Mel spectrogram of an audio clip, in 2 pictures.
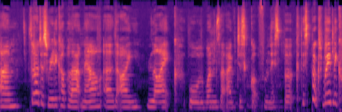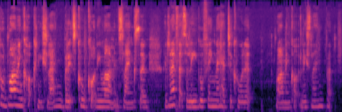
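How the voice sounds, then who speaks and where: A woman with a British accent talks at a moderate pace in a fairly high voice with ordinary pitch variation, and noticeable background noise is present. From England, Essex. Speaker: vlogger. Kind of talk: casual explainer vlog. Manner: hesitant, many fillers.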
